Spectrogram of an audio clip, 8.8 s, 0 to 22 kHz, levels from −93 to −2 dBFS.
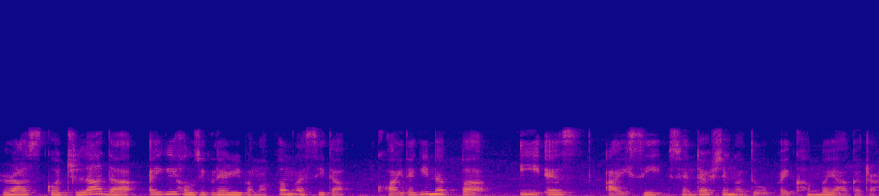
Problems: constant background noise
